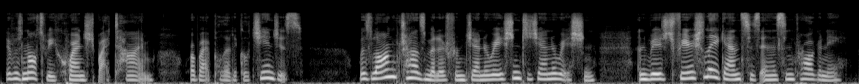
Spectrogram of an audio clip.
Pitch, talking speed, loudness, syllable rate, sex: 235 Hz, 180 wpm, -17 LUFS, 6.6 syllables/s, female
